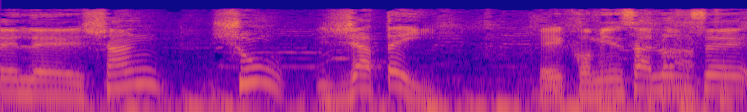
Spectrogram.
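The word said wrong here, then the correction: Changchun Yatai: Espere, así se pronuncia. – Chanchun Yatei. Chanchun Yatei.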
